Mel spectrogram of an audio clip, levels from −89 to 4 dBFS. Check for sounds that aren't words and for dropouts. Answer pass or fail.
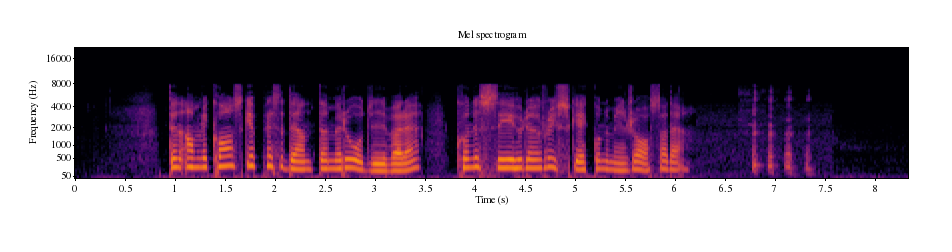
fail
